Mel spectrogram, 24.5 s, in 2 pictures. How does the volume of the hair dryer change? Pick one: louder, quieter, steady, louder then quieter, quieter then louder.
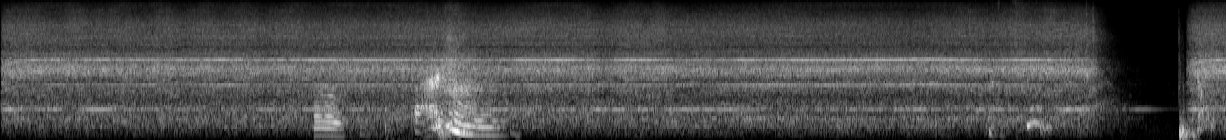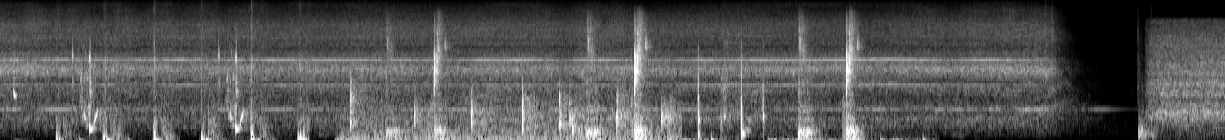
steady.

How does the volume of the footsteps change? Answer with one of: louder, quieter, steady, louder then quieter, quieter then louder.
louder.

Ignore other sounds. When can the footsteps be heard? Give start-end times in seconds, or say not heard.
12.8-19.9.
